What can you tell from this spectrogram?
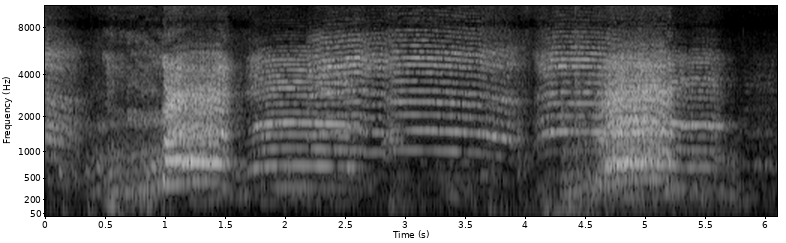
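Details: Okayu, a goat at Yoshigake farm, giving birth to two kids on 3 May 2023 while volunteers watch: long, wavering harmonic bleats, one loud and strained, then a steadier drawn-out cry, then another loud bleat.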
